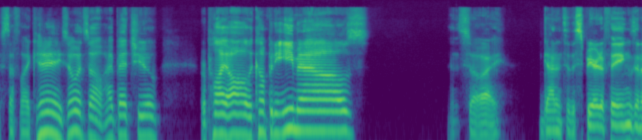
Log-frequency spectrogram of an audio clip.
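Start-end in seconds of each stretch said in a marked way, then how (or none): 0.5-5.5 high, slow, mediocre mock heckler yell. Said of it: "this guy yelling the most mediocre trash talk".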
